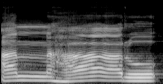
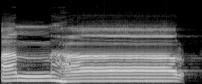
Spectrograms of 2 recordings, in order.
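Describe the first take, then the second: First: The word ends with a short final vowel. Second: The word ends on the consonant r. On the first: The reading continues without stopping. "তাহলে কিভাবে পড়ব?" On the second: The reader stops at this word. "এখন যদি আমরা এখানে ওয়াকফ করি তাহলে কিভাবে পড়ব?"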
